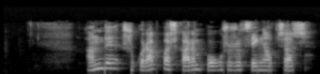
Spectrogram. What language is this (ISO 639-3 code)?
chm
